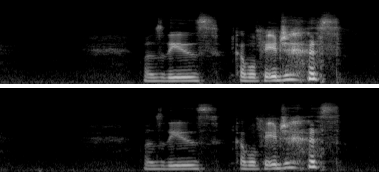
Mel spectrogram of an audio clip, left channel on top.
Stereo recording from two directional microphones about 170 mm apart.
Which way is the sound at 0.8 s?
40° left (ahead or behind).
